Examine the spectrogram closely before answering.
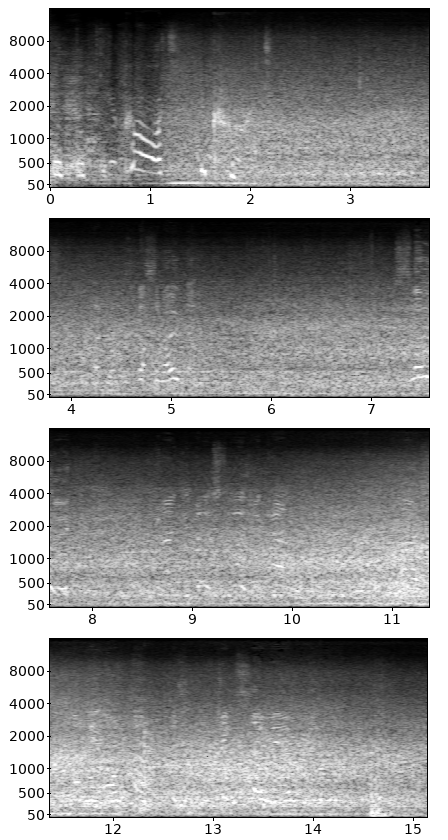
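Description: Traffic rumbles along a city street outdoors.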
